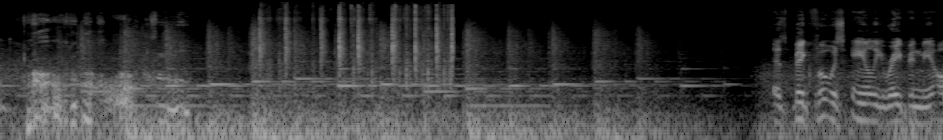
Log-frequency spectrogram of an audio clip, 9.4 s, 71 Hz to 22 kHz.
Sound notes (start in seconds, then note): 1.3 dramatic music; 2.5 keyboard keys clicking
